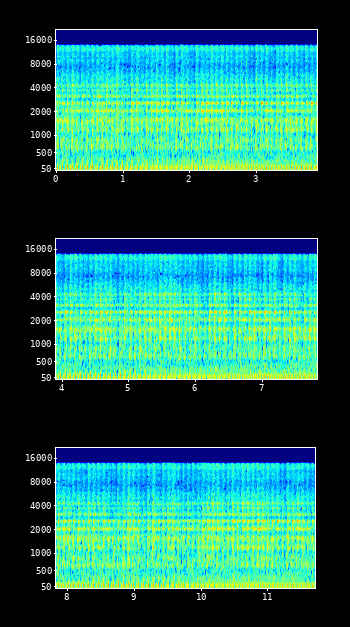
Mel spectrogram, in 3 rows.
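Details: Hotpoint NSWR843C washing machine on final 1200rpm spin: a fast, steady hammering rattle of about three knocks a second; the cause of the loud rattle is unknown.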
